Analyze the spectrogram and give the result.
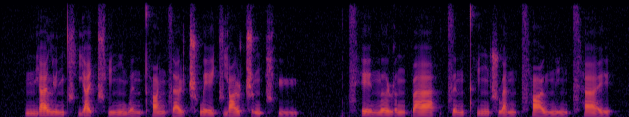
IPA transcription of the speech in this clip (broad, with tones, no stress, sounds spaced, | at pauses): n̪ j ä˦ l y˨˦ n t͡ɕʰ j ä˦ t͡ɕʰ i˨˦ ŋ m w ə˨˦ n t̪ʰ ɑ˨˦ ŋ s a˨˩ ɪ̯ ʈ͡ʂʰ w e˥˨ ɪ̯ t͡ɕ j ɑ˦ ʊ̯ ʈ͡ʂ ʊ˨˦ ŋ t͡ɕʰ y˨˩ | t͡sʰ e˥˨ ɪ̯ n̪ ɤ˦ ɻ ɤ˥˨ ŋ p ä˦ | t͡s ə˨˦ n t̪ʰ i˦ ŋ ʂ w a˨˩ n t͡sʰ ɑ˥˨ ʊ̯ n̪ i˨˩ ŋ t͡sʰ a˥˨ ɪ̯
